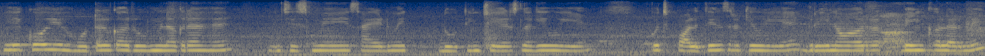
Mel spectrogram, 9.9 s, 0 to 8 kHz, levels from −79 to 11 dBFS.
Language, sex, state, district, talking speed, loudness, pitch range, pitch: Hindi, female, Chhattisgarh, Raipur, 165 wpm, -15 LUFS, 200-220 Hz, 215 Hz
